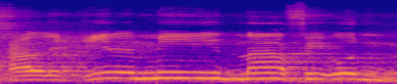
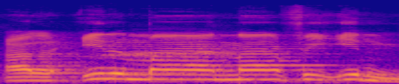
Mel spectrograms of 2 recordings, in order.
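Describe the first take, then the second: First: The words end in -i and -un. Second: The words end in -a and -in. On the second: "Tidak boleh dibaca"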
